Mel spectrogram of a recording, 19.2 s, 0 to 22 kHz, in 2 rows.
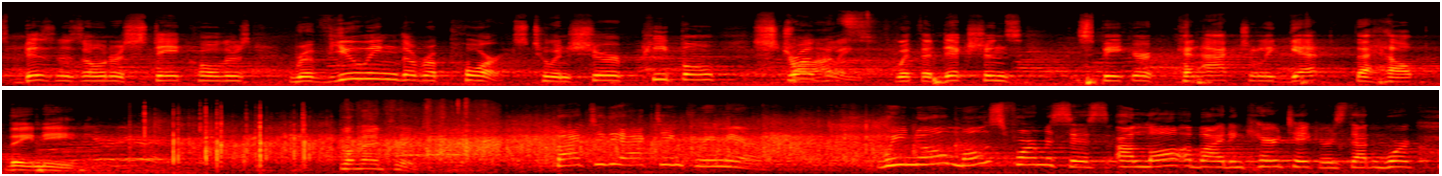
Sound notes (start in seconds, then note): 14.3 applause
